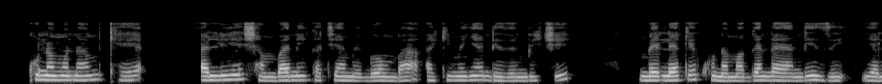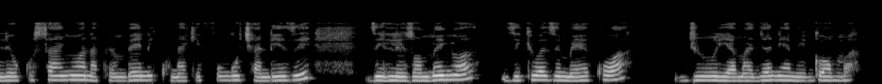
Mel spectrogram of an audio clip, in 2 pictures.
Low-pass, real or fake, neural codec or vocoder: 7.2 kHz; fake; vocoder, 22.05 kHz, 80 mel bands, Vocos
